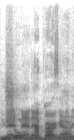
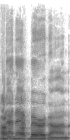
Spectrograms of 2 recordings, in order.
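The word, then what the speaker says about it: Nanette Barragán: Nanette Barragan. Is that how you pronounce it? That is Nanette Barragan. Yeah. It is Nanette. You phonetically figured that out? Yes, Representative Nanette Barragan.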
